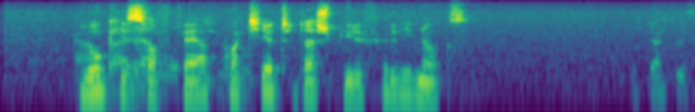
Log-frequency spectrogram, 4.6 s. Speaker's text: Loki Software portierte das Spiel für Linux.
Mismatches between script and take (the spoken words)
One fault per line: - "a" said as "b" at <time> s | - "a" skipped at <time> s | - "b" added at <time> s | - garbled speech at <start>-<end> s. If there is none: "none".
none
